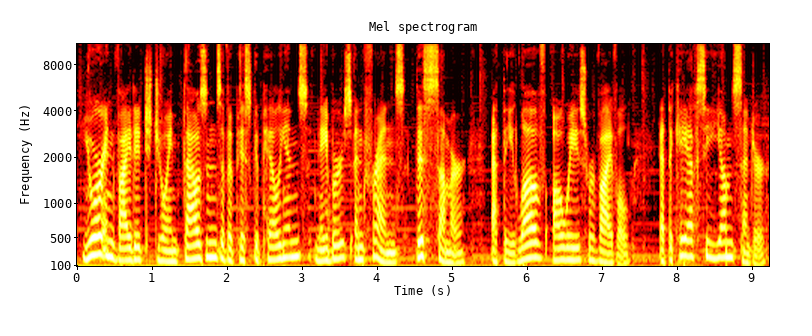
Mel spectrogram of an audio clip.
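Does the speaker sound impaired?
No.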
